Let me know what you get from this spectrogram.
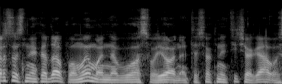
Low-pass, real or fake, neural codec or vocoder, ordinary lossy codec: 14.4 kHz; real; none; AAC, 64 kbps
